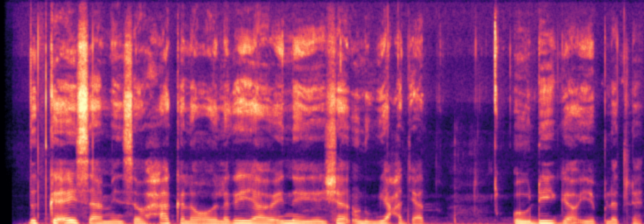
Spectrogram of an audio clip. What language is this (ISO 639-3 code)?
som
